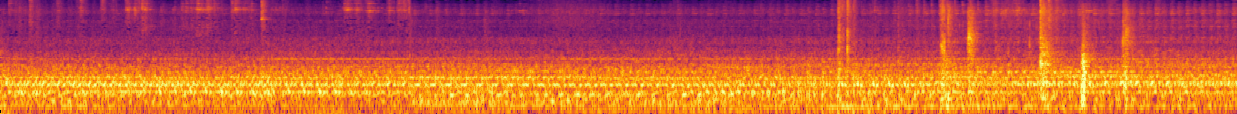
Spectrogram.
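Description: Steady drone of a standing passenger train's running equipment, heard from inside the carriage, with a few sharp knocks and clicks in the second half.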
